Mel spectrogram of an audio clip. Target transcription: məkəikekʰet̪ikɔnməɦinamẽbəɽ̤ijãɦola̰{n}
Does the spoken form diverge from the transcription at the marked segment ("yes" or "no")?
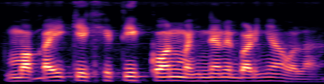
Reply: yes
